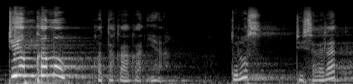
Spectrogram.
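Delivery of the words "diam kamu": high, loud scolding order; angry command. Acted. Older brother silencing pleading younger brother, angry command. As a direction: shut them up sharply.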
